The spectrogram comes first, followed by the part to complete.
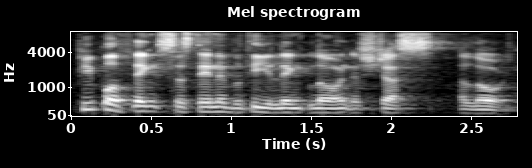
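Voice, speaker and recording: An Indonesian man in his 30s speaks earnestly as a corporate executive in a panel discussion, repeating phrases for emphasis. His voice is lowish and a little mellow, and he talks briskly.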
